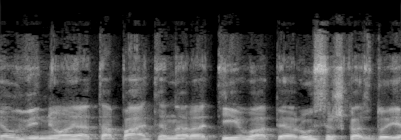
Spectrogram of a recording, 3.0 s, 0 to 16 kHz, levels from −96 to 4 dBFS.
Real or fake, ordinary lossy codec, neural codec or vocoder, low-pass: real; MP3, 96 kbps; none; 14.4 kHz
